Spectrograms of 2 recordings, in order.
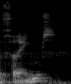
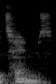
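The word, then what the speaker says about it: Thames: You just know it's not the river themes unless you're an idiot of course is the river temps.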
